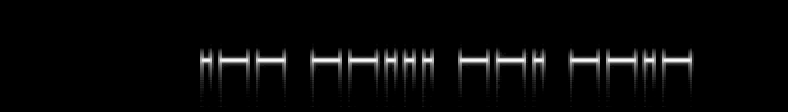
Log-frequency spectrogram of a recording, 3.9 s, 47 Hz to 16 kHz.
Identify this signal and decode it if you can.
Morse code, heard as a keyed tone, about 25 wpm, 700 Hz. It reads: W7GQ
